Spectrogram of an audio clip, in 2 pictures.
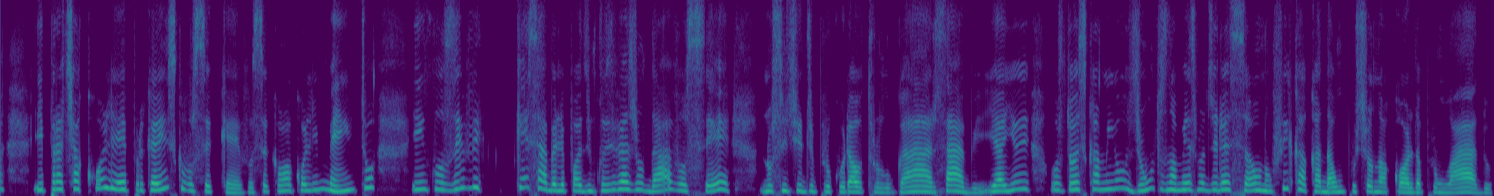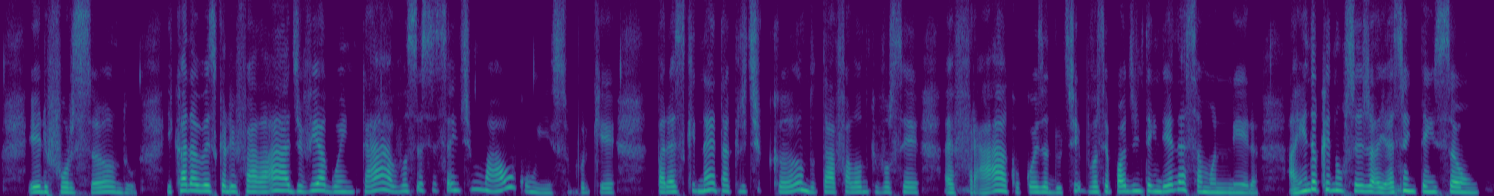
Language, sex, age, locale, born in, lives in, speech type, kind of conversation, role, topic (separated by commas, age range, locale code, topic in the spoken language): Portuguese, female, 40-44, pt-BR, Brazil, United States, conversation, advice, advisor, Como posso lidar com a minha família criticando as minhas escolhas pessoais?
